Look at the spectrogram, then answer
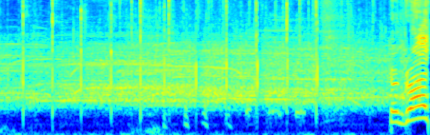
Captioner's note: audience cheering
